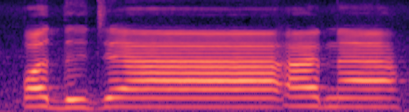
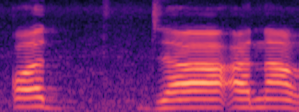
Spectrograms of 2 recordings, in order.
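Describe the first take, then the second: First: The d sound bounces back with a slight echo. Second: The d sound stops dead without an echo. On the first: The speaker calls it right. "सही है कद जा आना। कद दाल की आवाज़ वापस पलट कर आए" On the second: The speaker calls it wrong. "कद जा आना गलत है"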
